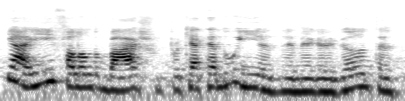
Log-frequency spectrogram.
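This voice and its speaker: An earnest woman sharing personal stories and spiritual reflections, speaking directly to her listener. Her voice sits at an ordinary middle pitch. A faint hiss of background noise runs under the recording. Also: animated, fairly quick, a bit bright. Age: adult mother of a young daughter. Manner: earnest, storytelling, addresses viewer directly. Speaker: spiritual video host. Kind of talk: reflective spiritual talk to camera.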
